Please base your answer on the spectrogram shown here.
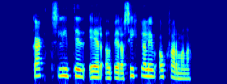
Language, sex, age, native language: Icelandic, female, 30-39, Icelandic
